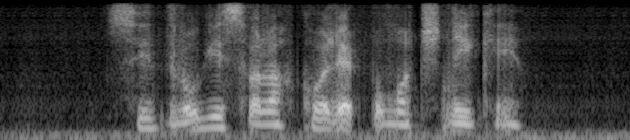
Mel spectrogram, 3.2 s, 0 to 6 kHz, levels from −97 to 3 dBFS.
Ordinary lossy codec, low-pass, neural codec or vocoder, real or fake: none; 5.4 kHz; autoencoder, 22.05 kHz, a latent of 192 numbers a frame, VITS, trained on many speakers; fake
